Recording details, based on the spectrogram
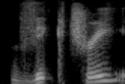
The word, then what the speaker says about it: VKTRY: The carbon fiber prefabricated insole they were given, I believe, is pronounced Victory. It's VKTRY.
